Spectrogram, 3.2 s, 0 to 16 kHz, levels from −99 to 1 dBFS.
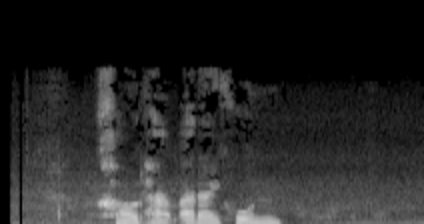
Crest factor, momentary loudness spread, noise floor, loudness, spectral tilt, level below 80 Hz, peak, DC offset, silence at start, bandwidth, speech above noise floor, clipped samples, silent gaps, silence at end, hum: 20 dB; 23 LU; -56 dBFS; -26 LUFS; -5 dB/octave; -72 dBFS; -8 dBFS; under 0.1%; 0.4 s; 11.5 kHz; 30 dB; under 0.1%; none; 1.1 s; none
